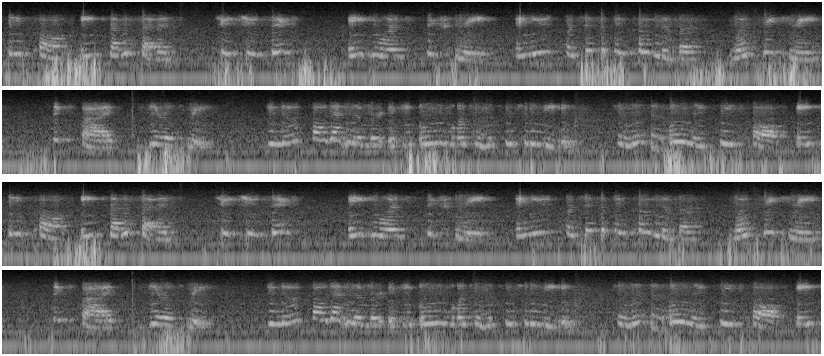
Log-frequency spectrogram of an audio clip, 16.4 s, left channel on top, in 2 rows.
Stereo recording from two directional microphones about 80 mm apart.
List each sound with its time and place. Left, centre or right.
0.0 s a woman's voice: left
